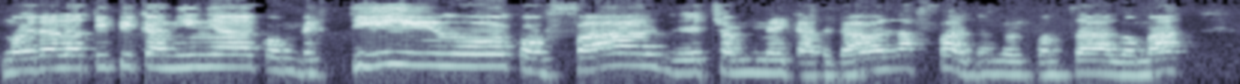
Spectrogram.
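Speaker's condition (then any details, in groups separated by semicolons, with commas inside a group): Cleft lip and palate; since early childhood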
